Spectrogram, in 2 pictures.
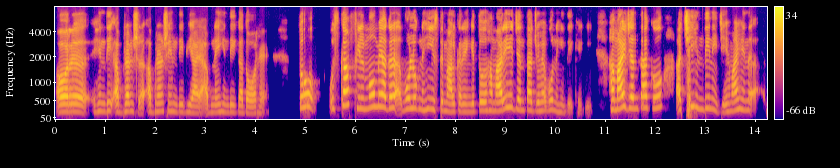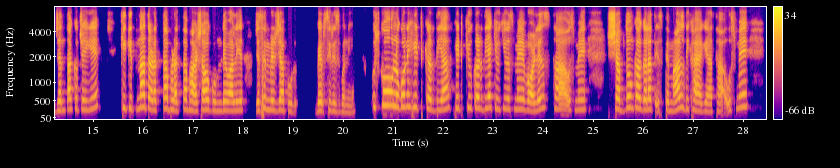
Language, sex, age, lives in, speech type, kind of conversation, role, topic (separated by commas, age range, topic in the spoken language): Hindi, female, 30-34, India, conversation, podcast, guest, आपकी भाषा ने आपकी पहचान को कैसे आकार दिया है?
